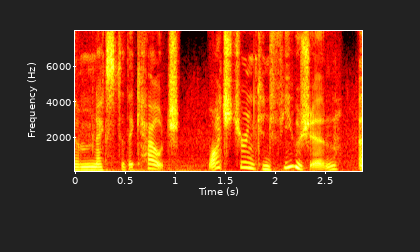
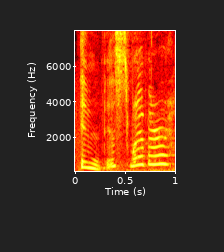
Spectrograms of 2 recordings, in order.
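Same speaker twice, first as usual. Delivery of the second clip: incredulous; 13 semitones higher than usual. A narrator's reading. Girl incredulous at surfing in storm.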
